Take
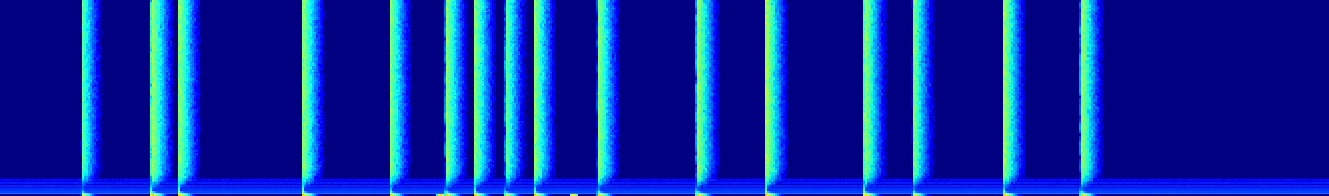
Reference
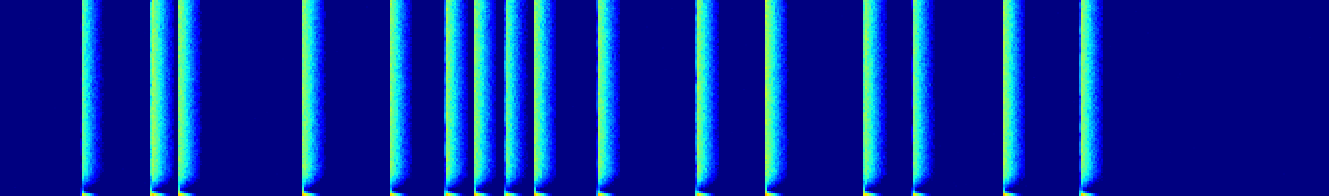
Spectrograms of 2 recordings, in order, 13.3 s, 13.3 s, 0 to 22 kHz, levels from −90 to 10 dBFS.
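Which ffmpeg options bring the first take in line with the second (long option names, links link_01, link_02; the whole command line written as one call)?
ffmpeg -i in.wav -filter_complex "[0:a]bandreject=frequency=381:width_type=h:width=4,bandreject=frequency=762:width_type=h:width=4,bandreject=frequency=1143:width_type=h:width=4,bandreject=frequency=1524:width_type=h:width=4,bandreject=frequency=1905:width_type=h:width=4,asplit=3[link_01][link_02][link_03];[link_01]afade=type=out:start_time=4.37:duration=0.02[link_04];[link_02]highpass=frequency=140:width=0.5412,highpass=frequency=140:width=1.3066,afade=type=in:start_time=4.37:duration=0.02,afade=type=out:start_time=4.49:duration=0.02[link_05];[link_03]afade=type=in:start_time=4.49:duration=0.02[link_06];[link_04][link_05][link_06]amix=inputs=3:normalize=0,asplit=3[link_07][link_08][link_09];[link_07]afade=type=out:start_time=5.7:duration=0.02[link_10];[link_08]highpass=frequency=140:width=0.5412,highpass=frequency=140:width=1.3066,afade=type=in:start_time=5.7:duration=0.02,afade=type=out:start_time=5.82:duration=0.02[link_11];[link_09]afade=type=in:start_time=5.82:duration=0.02[link_12];[link_10][link_11][link_12]amix=inputs=3:normalize=0" out.wav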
